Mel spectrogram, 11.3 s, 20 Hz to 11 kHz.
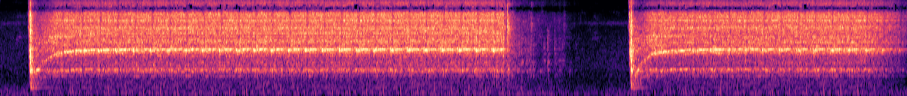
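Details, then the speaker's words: New Firman T07573 tri-fuel portable generator, selector switched from propane to gasoline, tank barely filled: two long bursts of electric cranking, no firing; cranks but won't start, low fuel suspected. "perhaps we just haven't used enough fuel to get this thing going"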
